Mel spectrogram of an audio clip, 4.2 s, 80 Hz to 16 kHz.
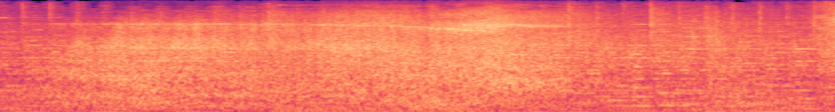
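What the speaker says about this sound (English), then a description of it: "performance of supersonic fighter" FA-50 Fighting Eagle supersonic fighter jet roaring steadily and loudly, a broad sustained engine rush with a slight swell midway.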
